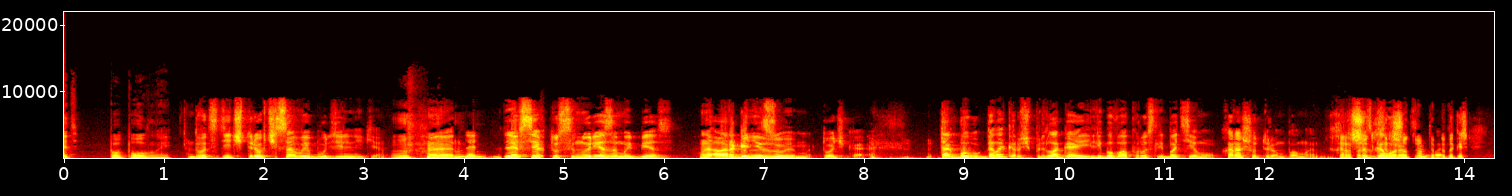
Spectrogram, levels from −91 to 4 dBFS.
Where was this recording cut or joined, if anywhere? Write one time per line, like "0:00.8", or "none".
0:01.1
0:08.7
0:11.6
